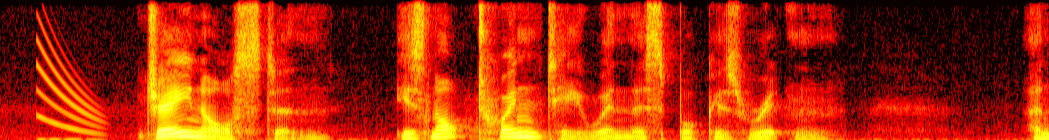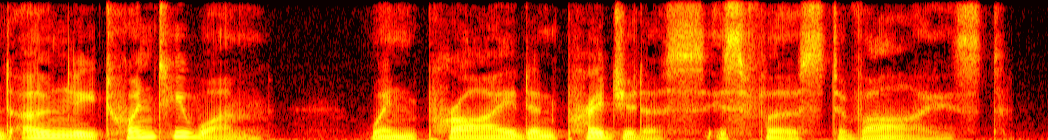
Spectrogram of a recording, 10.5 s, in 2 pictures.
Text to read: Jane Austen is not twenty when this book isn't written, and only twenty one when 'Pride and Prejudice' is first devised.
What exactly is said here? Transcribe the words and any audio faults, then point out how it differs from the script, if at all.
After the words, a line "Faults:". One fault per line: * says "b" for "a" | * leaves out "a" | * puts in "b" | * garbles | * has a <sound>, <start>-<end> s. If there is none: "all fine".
Jane Austen is not twenty when this book is written, and only twenty one when 'Pride and Prejudice' is first devised.
Faults:
* has a chirp, 0.2-0.6 s
* says "is" for "isn't"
